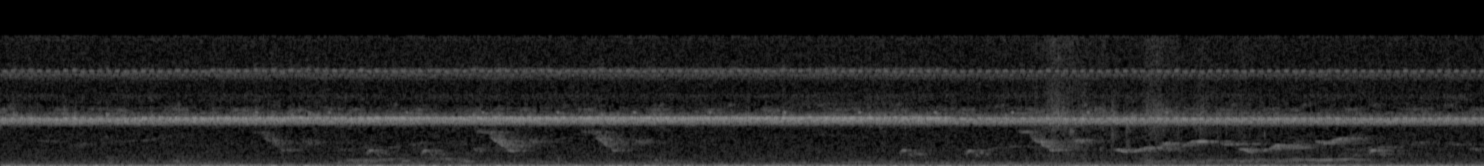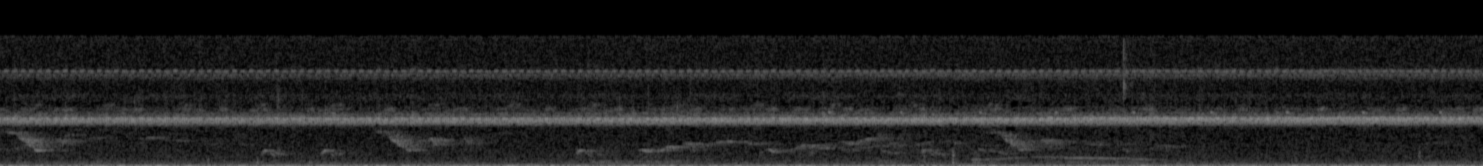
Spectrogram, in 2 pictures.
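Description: Steady high-pitched insect drone, with many short chirping and warbling bird calls scattered through it.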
